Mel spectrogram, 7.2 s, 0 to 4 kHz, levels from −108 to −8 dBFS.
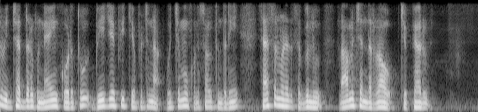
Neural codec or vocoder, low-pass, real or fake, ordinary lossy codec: codec, 24 kHz, 1.2 kbps, DualCodec; 3.6 kHz; fake; none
